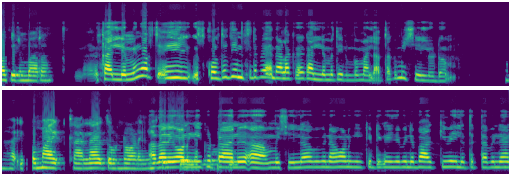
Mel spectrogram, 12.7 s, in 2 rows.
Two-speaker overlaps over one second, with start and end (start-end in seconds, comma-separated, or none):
none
